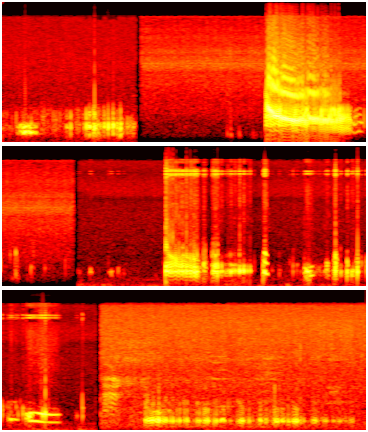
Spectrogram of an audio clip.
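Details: Bursts of bubbling, gurgling abdominal sounds as a doctor moves a stethoscope around a girl's tummy while she lies on an examination table, with a loud chestpiece scrape: bowel sounds.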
